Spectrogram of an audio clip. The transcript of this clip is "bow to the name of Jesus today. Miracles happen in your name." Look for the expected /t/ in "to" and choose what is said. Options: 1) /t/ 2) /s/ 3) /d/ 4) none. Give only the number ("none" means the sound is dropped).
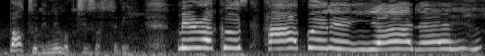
1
